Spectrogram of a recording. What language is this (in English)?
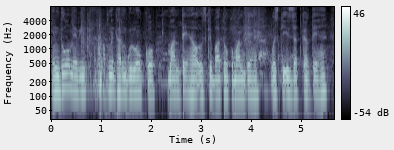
Urdu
